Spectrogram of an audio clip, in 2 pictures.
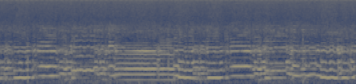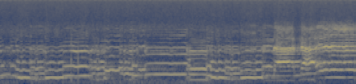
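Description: Ethiopian instrumental passage led by a masinko, the one-string bowed fiddle, playing a repeating melodic phrase with sliding notes.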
